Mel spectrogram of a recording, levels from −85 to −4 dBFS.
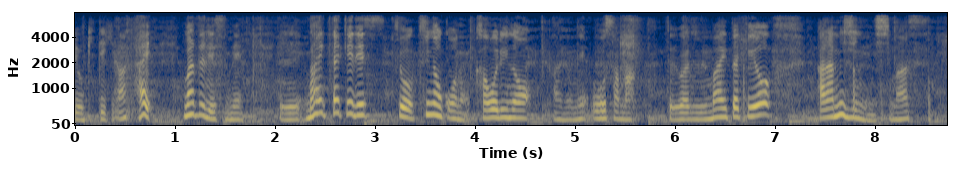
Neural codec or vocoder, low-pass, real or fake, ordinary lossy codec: codec, 16 kHz, 4 kbps, FunCodec, trained on LibriTTS, 50 frames a second; 7.2 kHz; fake; none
